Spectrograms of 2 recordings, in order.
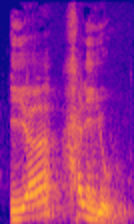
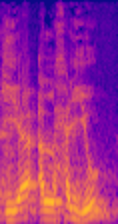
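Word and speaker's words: يا حيّ: Ya hayyu. Jangan kita baca ya alhyyu atau ya hayyun.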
